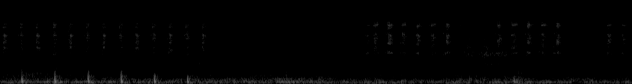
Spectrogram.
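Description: Motorized flopping fish cat toy flapping, heard as faint rhythmic taps about three a second. The taps stop for about a second and a half midway, then start again.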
